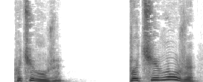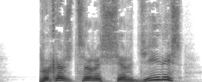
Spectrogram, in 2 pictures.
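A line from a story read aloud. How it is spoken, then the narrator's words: Upset, pleading question. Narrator (Russian): огорченным и умоляющим голосом спрашивала Лиза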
